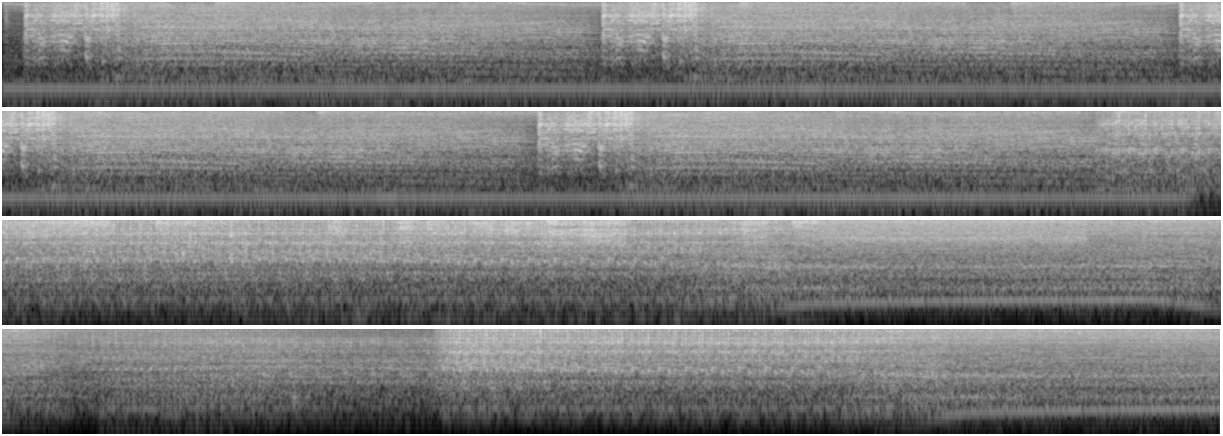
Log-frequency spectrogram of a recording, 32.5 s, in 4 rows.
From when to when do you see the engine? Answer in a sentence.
You can hear the engine from 0.0 to 32.4 s.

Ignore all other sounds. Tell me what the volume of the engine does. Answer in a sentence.
The volume of the engine stays about the same.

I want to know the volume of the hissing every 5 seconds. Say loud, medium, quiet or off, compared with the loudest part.
loud, loud, loud, loud, loud, off, off.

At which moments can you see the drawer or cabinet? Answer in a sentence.
You can hear the drawer or cabinet from 25.0 to 26.1 s.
